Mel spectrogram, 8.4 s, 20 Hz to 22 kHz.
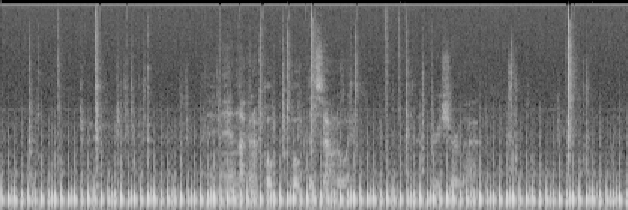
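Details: Canadian PYE Model 39HC valve radio at low volume breaks into steady, even putt-putt motorboating at about two beats per second. Connecting the antenna changed the sound. The cause is still being hunted. Finding: low-frequency motorboating oscillation.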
